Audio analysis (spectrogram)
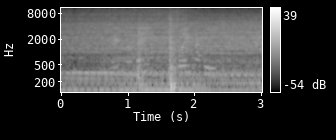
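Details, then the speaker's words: Car after headers fixed and flex pipe deleted, grease burning off exhaust: steady low rumble settling to a lower idle, even and smooth, no drone; normal idle. "oh oh my god look it idled down how did i do it"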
